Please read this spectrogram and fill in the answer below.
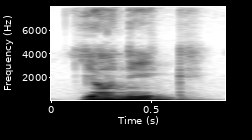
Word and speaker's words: Yannick: pronunciar de dos formas por ejemplo mi nombre que es qué como una j yannick como y en español perdón y después tenemos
